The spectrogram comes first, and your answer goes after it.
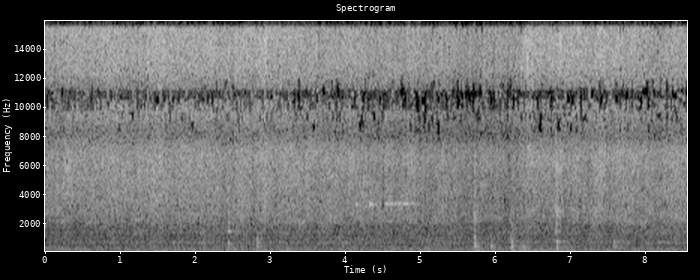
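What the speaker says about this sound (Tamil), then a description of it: "ஆட் பண்ணிட்டு நம்ம வந்து லைட்டாக வந்து அதை கிண்டி விடணும்." Ginger garlic paste frying in a pan, stirred lightly while cooking mushroom gravy; a steady, even sizzle runs throughout, broken by a few soft scraping strokes of the spoon, with no voices.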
